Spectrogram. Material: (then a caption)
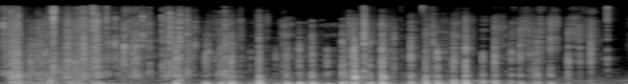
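Cardboard. A plain brown cardboard shoe box, hollow and closed, is held up near the microphone and tapped with the fingernails and fingertips. Quick, irregular taps and scratchy clicks come in a dense flurry at first, then thin out into sharper, separate clicks. Each tap is short and dry with no ring, mixing a hollow low thump with a crisp nail tick.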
